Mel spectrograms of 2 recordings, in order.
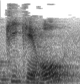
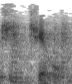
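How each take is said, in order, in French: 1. Le mot commence par un k dur. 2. Le mot commence par un son ch. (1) "Ou Kikero au lieu de" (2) "au lieu de Chichero"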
